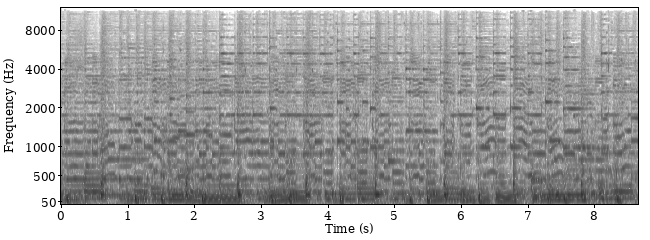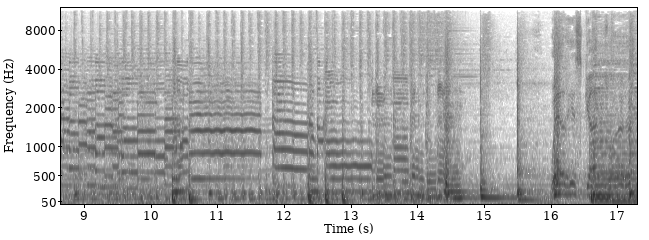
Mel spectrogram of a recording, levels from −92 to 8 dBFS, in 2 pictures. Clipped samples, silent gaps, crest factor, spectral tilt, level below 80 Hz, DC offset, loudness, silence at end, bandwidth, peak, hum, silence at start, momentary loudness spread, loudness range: under 0.1%; none; 18 dB; -5.5 dB/octave; -30 dBFS; under 0.1%; -22 LUFS; 0 s; 12 kHz; -4 dBFS; none; 0 s; 7 LU; 4 LU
